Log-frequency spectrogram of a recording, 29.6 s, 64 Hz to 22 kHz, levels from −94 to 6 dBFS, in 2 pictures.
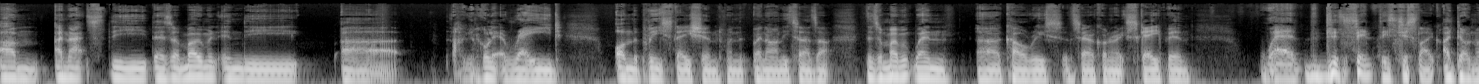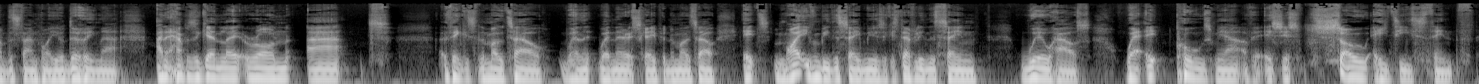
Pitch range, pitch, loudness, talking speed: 80-100 Hz, 85 Hz, -18 LUFS, 195 wpm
